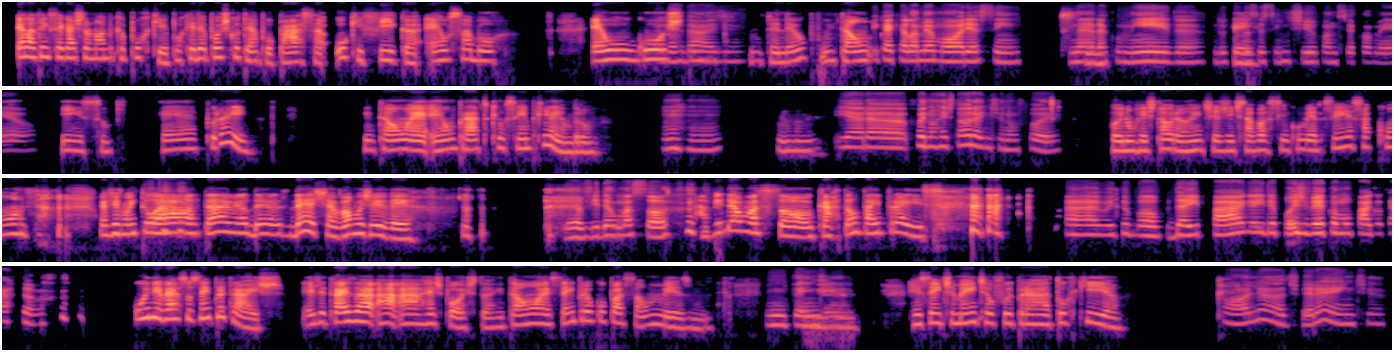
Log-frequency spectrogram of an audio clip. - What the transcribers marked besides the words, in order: tapping; laugh; laugh; laugh; laugh
- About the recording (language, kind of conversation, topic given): Portuguese, podcast, Qual foi a melhor comida que você experimentou viajando?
